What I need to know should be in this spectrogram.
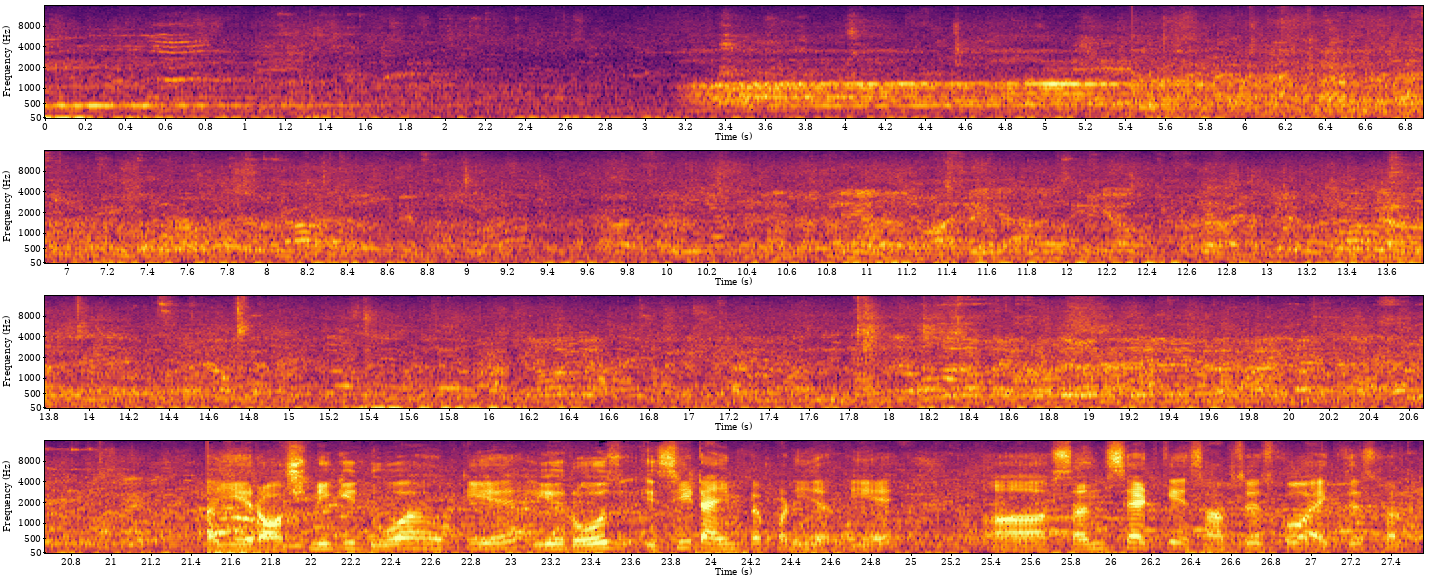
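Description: A crowd of men murmurs and chants in a large echoing hall.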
